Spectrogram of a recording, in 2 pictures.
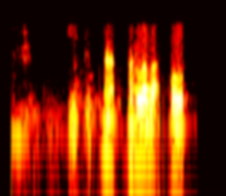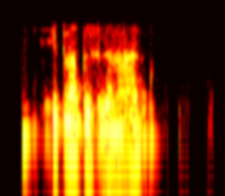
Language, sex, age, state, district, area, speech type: Hindi, male, 30-45, Bihar, Madhepura, rural, conversation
